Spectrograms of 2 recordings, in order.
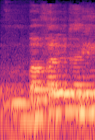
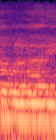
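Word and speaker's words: Bulgari: उसके बाद आपका बवलगरी नहीं होता, बल्गारी होता है.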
